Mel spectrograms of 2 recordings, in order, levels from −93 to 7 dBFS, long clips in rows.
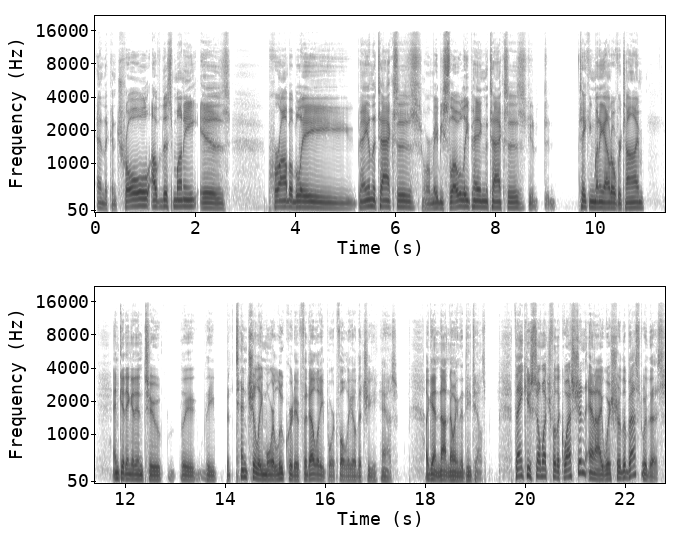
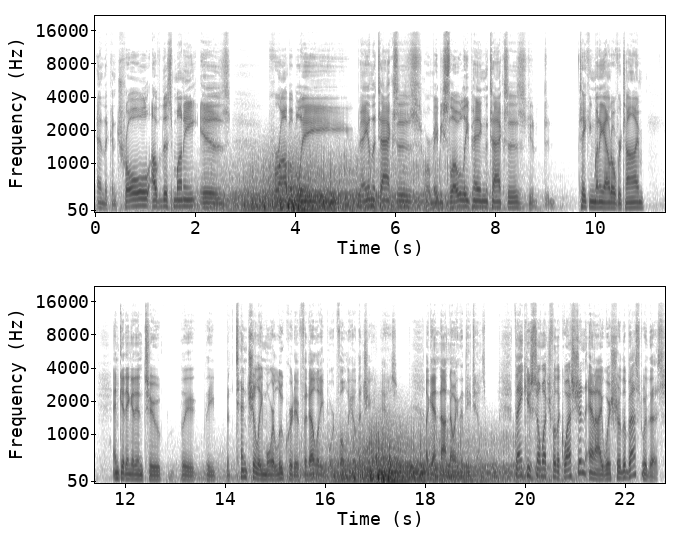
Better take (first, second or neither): first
